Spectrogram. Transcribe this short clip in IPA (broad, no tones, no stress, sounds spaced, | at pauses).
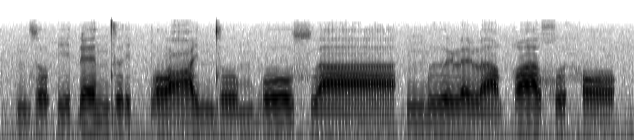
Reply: n z o ʔ i ɗ ɛ n d ɯ ɾ i ɡ͡b ɔ ʕ i n d oː m b oː sʷ aː | ŋ͡m ɯː ɭ ɛ ɭ a qʷ aː χʷ ɯ h ɔ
